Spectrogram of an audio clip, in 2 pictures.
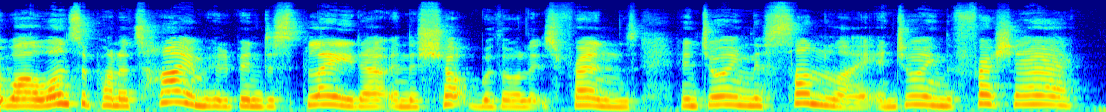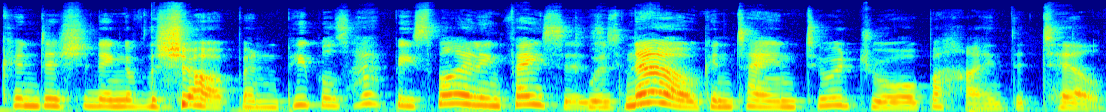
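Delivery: usual speaking voice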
